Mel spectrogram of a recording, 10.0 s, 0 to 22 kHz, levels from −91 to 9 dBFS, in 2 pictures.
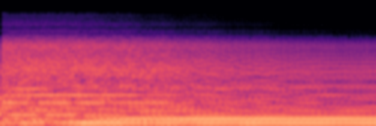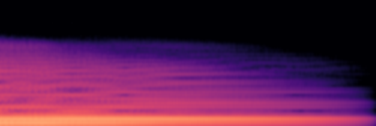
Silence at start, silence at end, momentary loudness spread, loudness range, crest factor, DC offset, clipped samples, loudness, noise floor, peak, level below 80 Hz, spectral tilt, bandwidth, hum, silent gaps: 0 s; 0.3 s; 13 LU; 7 LU; 10 dB; under 0.1%; under 0.1%; -11 LUFS; -36 dBFS; 0 dBFS; -34 dBFS; -8 dB/octave; 6.6 kHz; 60 Hz at -55 dBFS; none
